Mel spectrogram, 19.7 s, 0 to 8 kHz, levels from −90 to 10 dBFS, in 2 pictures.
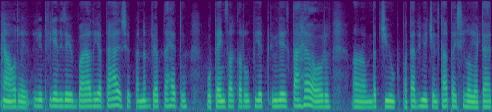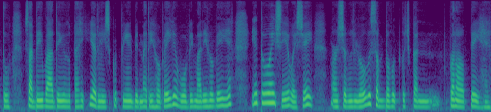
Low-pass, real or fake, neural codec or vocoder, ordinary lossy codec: none; fake; codec, 16 kHz, 0.5 kbps, FunCodec, trained on LibriTTS, 25 frames a second; none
